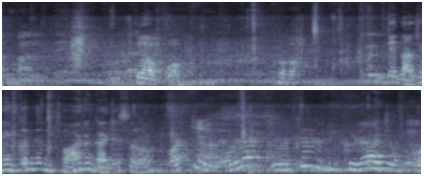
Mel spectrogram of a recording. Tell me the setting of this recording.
crowded indoor space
